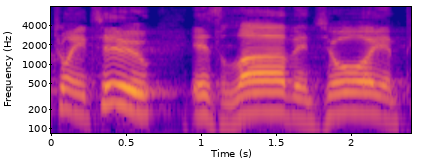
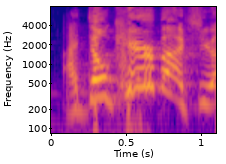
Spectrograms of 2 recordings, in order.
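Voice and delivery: higher and louder, care punched hard; emphatic repeat; 7 semitones higher, 7 dB louder than usual. Retold or imitated. Preacher repeating the selfish partner's words to the congregation, higher and louder. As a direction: hammer home "care" in "I don't care about you".

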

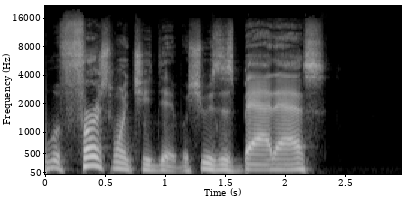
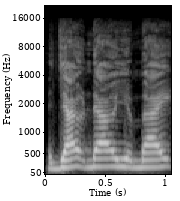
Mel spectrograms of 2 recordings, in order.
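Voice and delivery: mock doorman in a raised Australian twang; Australian accent; 3 semitones higher, slower than usual. Comedian retries London doorman's line, comes out mock Australian. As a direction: send someone off in imitation Aussie, pitched up. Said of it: "you just did Australia".

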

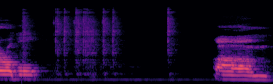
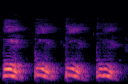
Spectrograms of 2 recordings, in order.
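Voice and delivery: higher, punched, evenly spaced booms; imitated booms; 7 semitones higher, 4 dB louder than usual. Podcaster mimicking plot events piling up, punchy higher booms. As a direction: punch out each boom like hits landing.

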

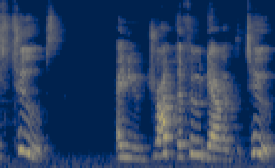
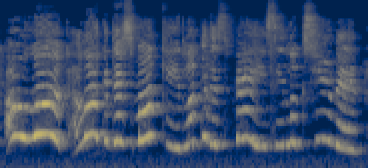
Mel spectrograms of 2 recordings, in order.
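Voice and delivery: gushing excitement; 13 semitones higher, 6 dB louder than usual. Retold or imitated. Woman showing her boyfriend a monkey, high excited gushing. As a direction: re-enact squealing delight at an animal.

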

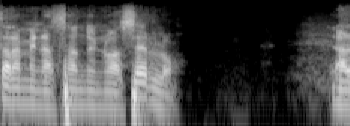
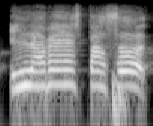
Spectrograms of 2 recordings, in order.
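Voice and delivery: much higher, louder mock demand; imitating indignant father; 7 dB louder than usual. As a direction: fire the question back, outraged. Father's indignant question, quoted.

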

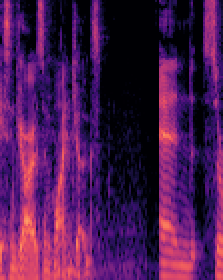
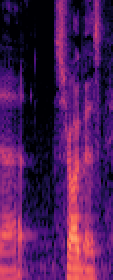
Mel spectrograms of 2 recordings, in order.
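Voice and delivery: usual speaking voice

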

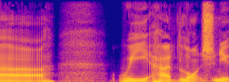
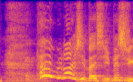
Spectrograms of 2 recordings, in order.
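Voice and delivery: much higher, fast, breezy and laughing; mock cheery investor; faster than usual. Coca-Cola on the phone to the struggling founders, hammed-up cheery caller. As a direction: play the big company calling all casual and sunny. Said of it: "I've slightly exaggerated".

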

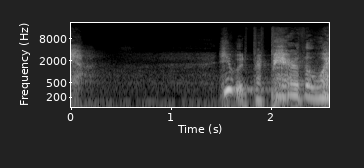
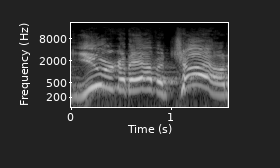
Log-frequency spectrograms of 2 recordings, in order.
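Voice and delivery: mock announcement; 7 semitones higher, 5 dB louder than usual. Imagined news to old couple.

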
